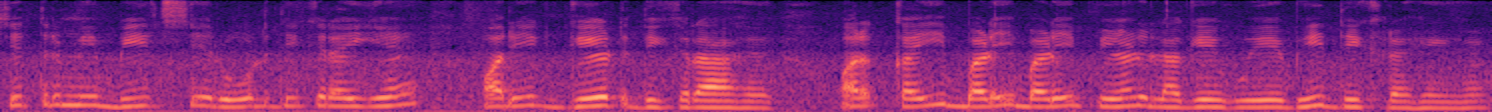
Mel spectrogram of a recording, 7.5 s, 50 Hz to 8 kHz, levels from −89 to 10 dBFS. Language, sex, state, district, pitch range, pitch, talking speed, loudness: Hindi, male, Madhya Pradesh, Katni, 190-225 Hz, 205 Hz, 200 wpm, -17 LUFS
